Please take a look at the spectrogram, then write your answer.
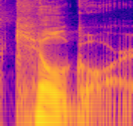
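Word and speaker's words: Kilg%re: But yeah, his name is spelled KILG %RE. But yeah, it's Kilgore is the idea.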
